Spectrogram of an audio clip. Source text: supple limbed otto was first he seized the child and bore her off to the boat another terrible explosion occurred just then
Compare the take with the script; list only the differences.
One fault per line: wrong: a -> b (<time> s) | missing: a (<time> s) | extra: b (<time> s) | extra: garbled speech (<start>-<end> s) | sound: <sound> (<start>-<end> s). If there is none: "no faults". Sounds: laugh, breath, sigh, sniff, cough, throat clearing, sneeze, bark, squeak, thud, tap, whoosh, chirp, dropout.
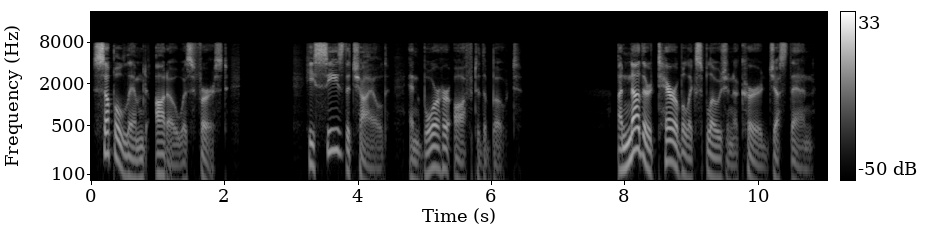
no faults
